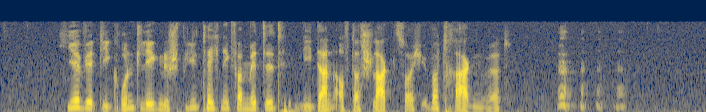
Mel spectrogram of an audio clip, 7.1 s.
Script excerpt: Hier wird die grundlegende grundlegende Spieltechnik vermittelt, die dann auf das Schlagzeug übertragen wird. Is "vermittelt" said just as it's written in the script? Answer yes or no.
yes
